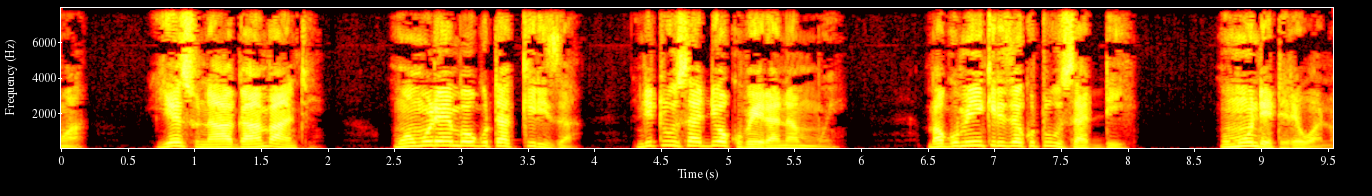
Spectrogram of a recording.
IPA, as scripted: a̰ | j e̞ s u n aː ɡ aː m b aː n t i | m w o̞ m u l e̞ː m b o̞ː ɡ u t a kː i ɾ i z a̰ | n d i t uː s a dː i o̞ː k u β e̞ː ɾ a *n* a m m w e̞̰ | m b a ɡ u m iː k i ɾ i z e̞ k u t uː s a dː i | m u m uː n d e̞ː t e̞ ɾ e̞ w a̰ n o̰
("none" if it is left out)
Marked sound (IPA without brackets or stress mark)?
n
